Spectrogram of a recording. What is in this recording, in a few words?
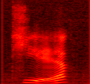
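"tie", Mandarin Chinese, third tone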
